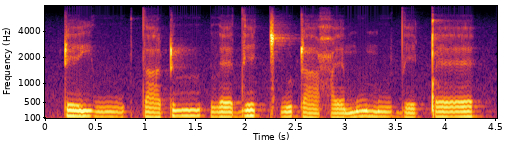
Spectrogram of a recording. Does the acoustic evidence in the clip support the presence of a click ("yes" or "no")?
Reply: yes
